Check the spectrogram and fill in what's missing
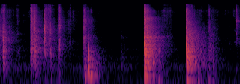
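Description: A deck of oracle cards being cut by hand, heard as several sharp papery taps and riffling slaps in an uneven rhythm, close and fairly quiet, with short silences between them.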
